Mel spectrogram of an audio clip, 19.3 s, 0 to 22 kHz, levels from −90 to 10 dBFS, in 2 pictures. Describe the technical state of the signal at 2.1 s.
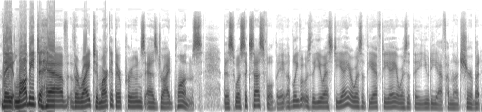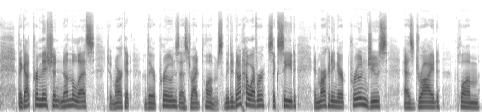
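The microphone input gain was likely set too high, so from 2.06 to 2.1 s the loudest peaks overran the converter by about 1 dB and had their tops sheared flat. This is microphone overload: a small fraction of the waveform clips, giving that syllable a brief harsh, crackling edge. At 2.1 s the call software likely reacted to that clipping with a microphone volume step down, cutting the device's input gain by about 5 dB at once. The speech and the room noise behind it both drop together, an abrupt step in level.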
